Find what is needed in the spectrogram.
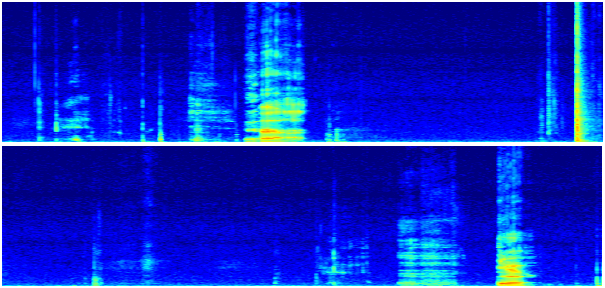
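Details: Person burping during water bottle flips: several loud, drawn-out belches with quiet gaps and small handling noises between them.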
